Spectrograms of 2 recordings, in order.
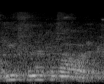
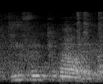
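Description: The two takes are said the same way.

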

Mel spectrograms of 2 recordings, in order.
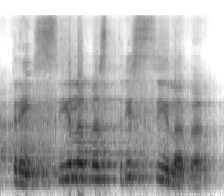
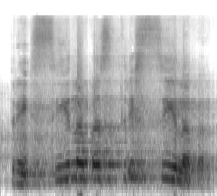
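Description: Both takes have the same delivery.

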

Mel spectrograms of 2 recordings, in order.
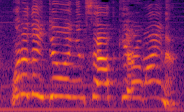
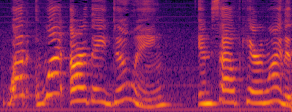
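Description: First: Much higher, disbelieving repeat of the question; incredulous squeak. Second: Higher, insistent repeat, still baffled; puzzled question. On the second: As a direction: press the question once more. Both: Real, not acted.

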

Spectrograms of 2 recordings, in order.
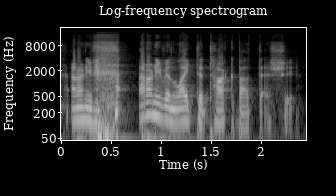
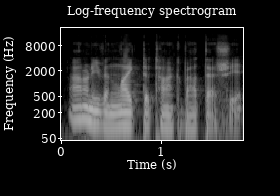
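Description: First: Laughing. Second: Said in the usual way. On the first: Real, not acted. Laughing while repeating himself.

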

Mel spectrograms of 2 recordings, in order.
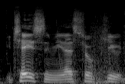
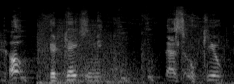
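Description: First: Said in the usual way. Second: Mock cute voice.

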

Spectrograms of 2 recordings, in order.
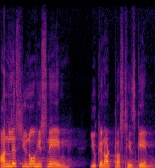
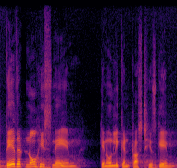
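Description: First: Drawn out, each word weighed; repeated couplet, very slow; slow rhyming recital. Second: Drawn out, each word weighed; slow measured couplet; slow rhyming recital. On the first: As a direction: recite it slowly, stressing know and cannot. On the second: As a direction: recite it like a rhyme. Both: Shown as a demonstration. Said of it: "I repeat these lines".

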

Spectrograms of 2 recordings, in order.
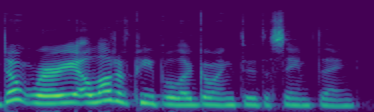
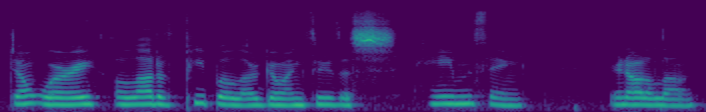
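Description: First: Mock reassurance. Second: Quiet, gentle comforting line; soft reassurance. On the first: Streamer parroting the game's comfort line back, mocking. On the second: Acted. Streamer reading the game's comfort line, soft and gentle.

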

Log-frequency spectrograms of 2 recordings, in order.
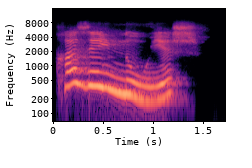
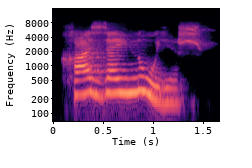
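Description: First: Хазяйнуєш stretched very slowly and loud, rising; slow syllable reading. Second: Хазяйнуєш read very slowly, each syllable clear; slow repeat. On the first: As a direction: spell out Хазяйнуєш by sound. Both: Shown as a demonstration. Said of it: "Ще раз повторіть слово".

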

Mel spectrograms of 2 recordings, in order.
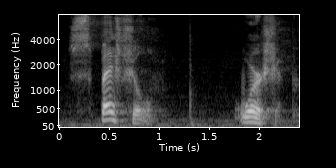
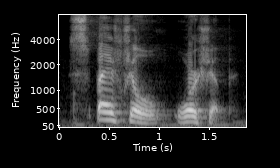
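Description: First: "special worship" said softly, almost under the breath; a quiet, hushed "special worship"; softly spoken. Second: "special worship" slow, with "special" leaned on; slow, emphatic "special worship"; stress on special. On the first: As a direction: drop the voice right down on "special worship". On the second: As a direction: drag out "special worship" and weight "special". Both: Shown as a demonstration.

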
